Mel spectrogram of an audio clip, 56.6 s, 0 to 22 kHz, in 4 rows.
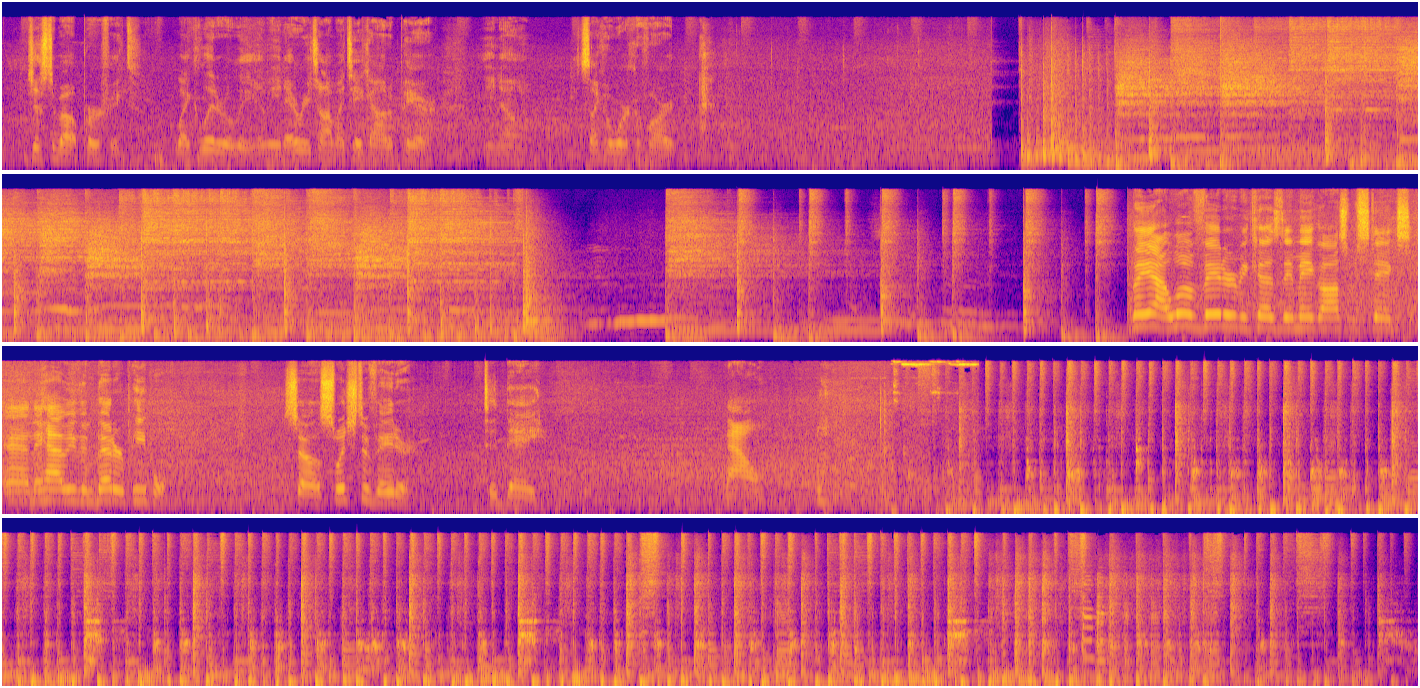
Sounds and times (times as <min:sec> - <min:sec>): Drum kit: 0:10.1 - 0:19.8, 0:20.8 - 0:25.8, 0:37.2 - 0:56.6
Drum: 0:10.2 - 0:19.7, 0:20.8 - 0:25.5, 0:37.7 - 0:56.6.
